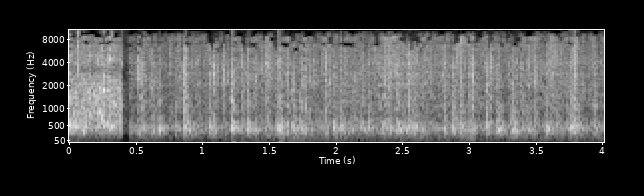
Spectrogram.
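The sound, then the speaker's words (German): Heavy raindrops patter on a roof in a dense, steady stream of irregular taps and splats, with a brief drop in the sound near the start before the drumming resumes. “Ähm, es soll, glaube ich, Regen sein, was auf einem Dach tropft. Also richtig dicke Tropfen.”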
